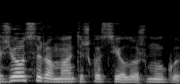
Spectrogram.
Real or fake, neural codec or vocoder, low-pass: fake; codec, 16 kHz, 8 kbps, FreqCodec, larger model; 7.2 kHz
